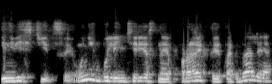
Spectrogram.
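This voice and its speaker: This man's voice is fairly high and somewhat breathy. His pitch variation is ordinary. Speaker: business consultant. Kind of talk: interview.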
